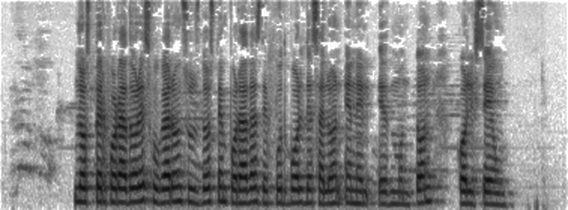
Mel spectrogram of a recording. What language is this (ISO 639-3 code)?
spa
